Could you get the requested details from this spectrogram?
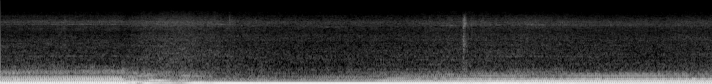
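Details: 2017 Subaru WRX just after a Deatsch Werks DW300c fuel pump install: engine already running smoothly, dips briefly with a throttle blip, then settles to an even, steady note. Healthy.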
